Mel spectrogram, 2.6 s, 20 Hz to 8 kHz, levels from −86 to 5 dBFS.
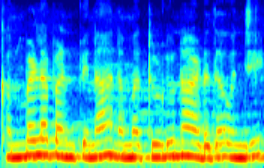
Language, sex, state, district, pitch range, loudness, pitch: Tulu, female, Karnataka, Dakshina Kannada, 225-250 Hz, -10 LUFS, 230 Hz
